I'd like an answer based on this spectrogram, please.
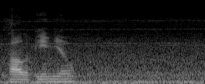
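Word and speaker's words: jalapeño: Yeah, cuz there's a lot of uh there's a lot of Julio's around here and it's spelled with a J. J is a like an H. Gelopino. Jalapeno.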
